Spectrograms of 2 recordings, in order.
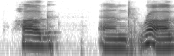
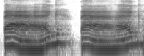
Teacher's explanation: hug and rug I want my tongue to be relaxed in my mouth vs. bag bag my jaw is more open bag and my tongue is more forward for the a vowel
